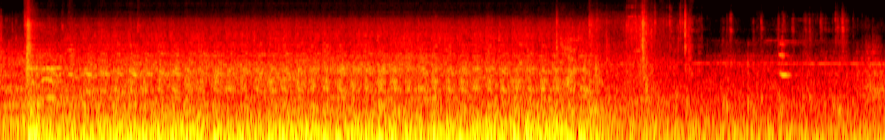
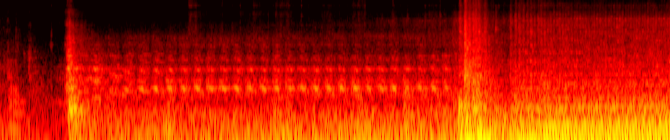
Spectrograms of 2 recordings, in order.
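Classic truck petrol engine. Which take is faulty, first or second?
first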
